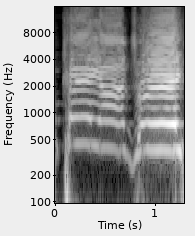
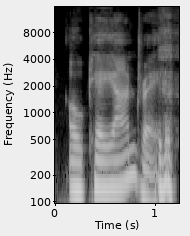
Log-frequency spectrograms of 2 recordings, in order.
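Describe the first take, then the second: First: It is screamed loudly. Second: It is said at a calm, normal volume.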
